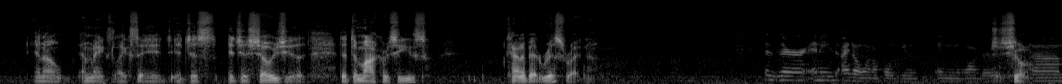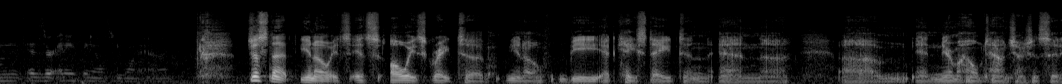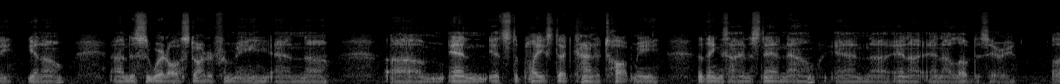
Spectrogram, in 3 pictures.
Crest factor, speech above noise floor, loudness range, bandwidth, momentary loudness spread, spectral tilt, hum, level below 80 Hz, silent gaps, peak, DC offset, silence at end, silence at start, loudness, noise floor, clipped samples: 28 dB; 26 dB; 13 LU; 15.5 kHz; 19 LU; -3.5 dB/octave; none; -58 dBFS; none; -6 dBFS; under 0.1%; 0 s; 0.3 s; -33 LUFS; -60 dBFS; under 0.1%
